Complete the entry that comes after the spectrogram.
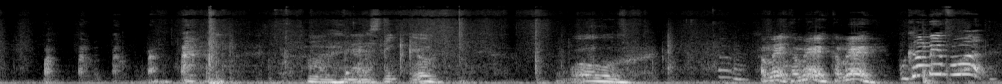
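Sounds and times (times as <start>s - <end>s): person making laughter-like sounds: 0.4s - 2.3s.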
